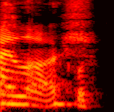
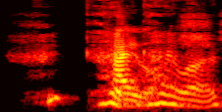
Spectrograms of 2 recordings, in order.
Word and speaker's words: Kailash: I love it, but it's Kailash Satyarthi. Did I do anything close to his name? Close. Close. Kailash. Kailash. Kailash Okay, Kailash, but Satyarthi.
